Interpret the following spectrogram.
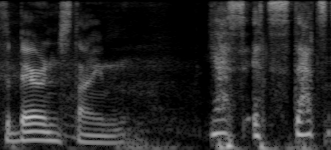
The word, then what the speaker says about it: Berenstain: But it's Berenstein is the way that it's pronounced. I was looking for a way for it to pronounce it. And that's probably why people have put an EI. That's probably why, because that's how you would say Stein Yeah.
